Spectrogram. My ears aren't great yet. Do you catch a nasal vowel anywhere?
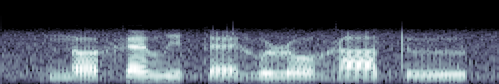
no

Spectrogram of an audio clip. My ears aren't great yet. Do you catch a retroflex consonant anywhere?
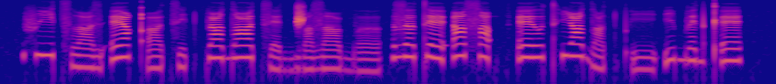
no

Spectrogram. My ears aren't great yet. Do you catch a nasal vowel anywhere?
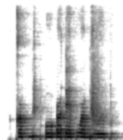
no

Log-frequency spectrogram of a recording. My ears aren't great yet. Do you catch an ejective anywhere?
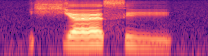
no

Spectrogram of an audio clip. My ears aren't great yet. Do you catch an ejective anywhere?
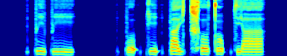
no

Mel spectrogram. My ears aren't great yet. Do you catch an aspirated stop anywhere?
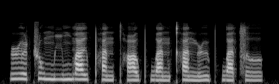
yes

